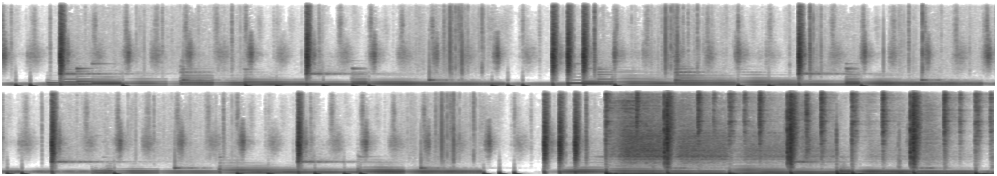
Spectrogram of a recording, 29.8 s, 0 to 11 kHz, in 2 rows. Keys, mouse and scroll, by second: 0.8-1.7 middle drag, 4.1 shift+a, 5.6 s, 6.5 click, 6.9 click, 9.3-15.5 drag, 15.3 KP_0, 18.0 click, 21.8-22.3 middle drag, 23.2 click, 24.5 click.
